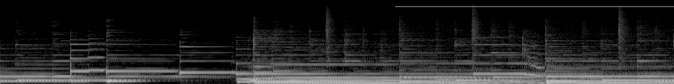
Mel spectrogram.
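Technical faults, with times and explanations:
3.96 s to the end, video or display buzz. A 59.94 Hz buzz comes in with a hash of harmonics above it and a thin 15.7 kHz whistle. A screen or video cable is leaking its field and line rates into the audio, roughly 15 dB below it.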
